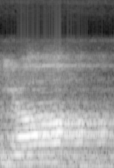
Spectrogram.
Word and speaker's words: Hira: The most authentic one is that, is going to pronounce with ha kasra, Hira, not Hira, and fatha on the wrong, and alif, big alif, muttasil, big mat alif, Hira.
